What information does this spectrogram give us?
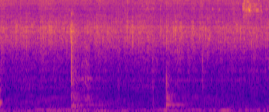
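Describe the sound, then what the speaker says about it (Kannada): Tomatoes fry in hot oil with a dense, even sizzle close by, marked by a couple of faint spoon clicks and no talking. "ನೋಡಿ, ಇವಾಗ ನಾನು ಟೊಮೊಟೊ ಹಾಕಿ ಫ್ರೈ ಮಾಡ್ತಾಯಿದ್ದೀನಿ"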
